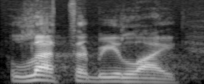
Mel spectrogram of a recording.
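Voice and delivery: ordinary talk

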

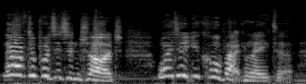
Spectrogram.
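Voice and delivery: loud, high, rushed fake excuse; flustered mum. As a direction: grandmother hurrying to hang up. Mum hurriedly cuts call off.

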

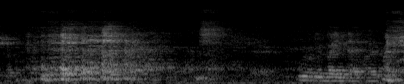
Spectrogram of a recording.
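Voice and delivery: chuckling through the words; laughing. Real, not acted. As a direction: laugh it off fondly.

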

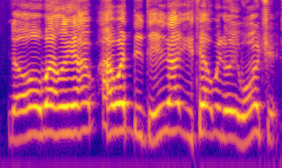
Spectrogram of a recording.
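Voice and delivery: a put-upon wife pleading innocence; meek wife. Retold or imitated. Wife voiced defending herself.

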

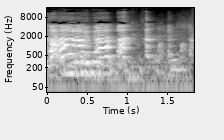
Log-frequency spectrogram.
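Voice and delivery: a high, bursting laugh at own joke; high cackle. Real, not acted. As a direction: crack up at the punchline.

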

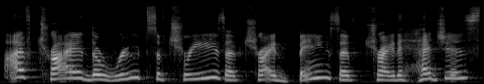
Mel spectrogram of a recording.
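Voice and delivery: very high, slow, whining bird voice; fretful pigeon. A narrator's reading. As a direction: moan it like an exhausted pigeon. Pigeon voice, complaining.

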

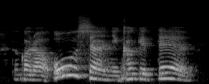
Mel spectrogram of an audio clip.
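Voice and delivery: ordinary talk, nothing marked

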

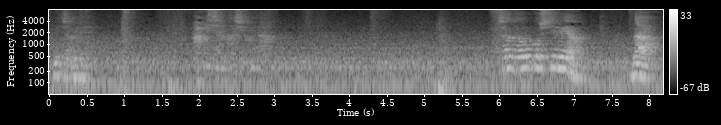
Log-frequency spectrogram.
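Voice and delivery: high, soft voice for the dog; dog talk. Real, not acted. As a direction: coo at the puppy. Talking to his dog. (犬に話しかける高く柔らかい声)

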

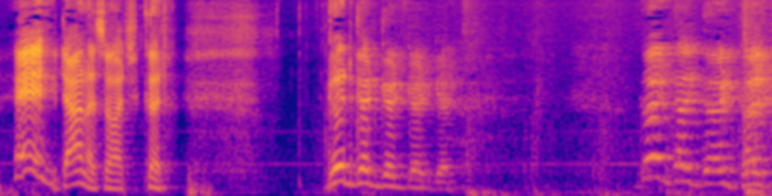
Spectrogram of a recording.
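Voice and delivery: ordinary delivery

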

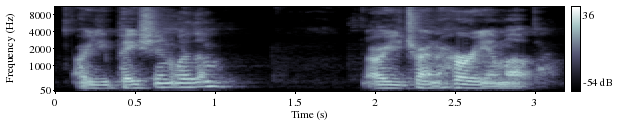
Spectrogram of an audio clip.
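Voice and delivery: ordinary talk

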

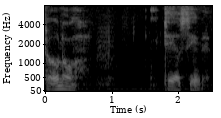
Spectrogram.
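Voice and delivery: hushed aside to the phone; quick whispered aside. Real, not acted. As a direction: whisper it so Siri won't hear. Aside while phone listens.

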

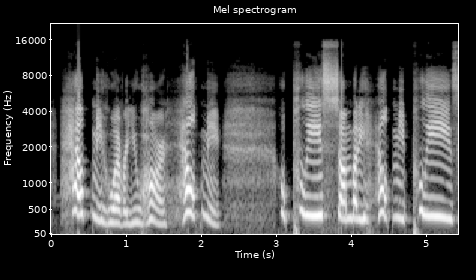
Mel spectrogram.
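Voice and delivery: loud, high pleading cries; fainting wife crying out for help; desperate cry for help. Acted. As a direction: beg anyone to help.

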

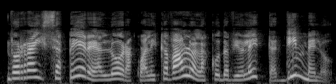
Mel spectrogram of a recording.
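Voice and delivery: loud, high, indignant demand; shouting. A narrator's reading. Michael arguing over the horse's tail, shouting. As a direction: raise your voice in argument. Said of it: "gridò lui".

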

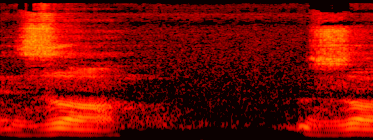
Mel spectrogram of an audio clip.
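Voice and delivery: জ pronounced thick from the tongue tip at the teeth; thick, heavy articulation. Shown as a demonstration. Teacher showing where the letter sits, thick, heavy জ. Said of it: "মোটাভাবে আদায় হবে".

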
